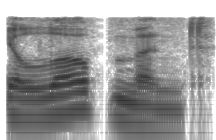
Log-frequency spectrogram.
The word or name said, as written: elopement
